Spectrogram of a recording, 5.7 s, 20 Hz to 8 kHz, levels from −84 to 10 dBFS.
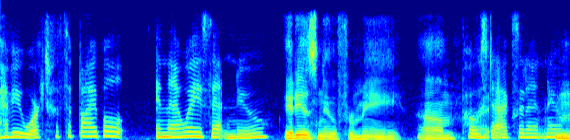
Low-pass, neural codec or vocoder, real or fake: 7.2 kHz; vocoder, 22.05 kHz, 80 mel bands, WaveNeXt; fake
